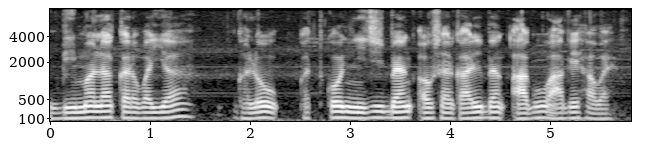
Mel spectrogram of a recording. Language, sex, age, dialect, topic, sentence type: Chhattisgarhi, male, 25-30, Western/Budati/Khatahi, banking, statement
